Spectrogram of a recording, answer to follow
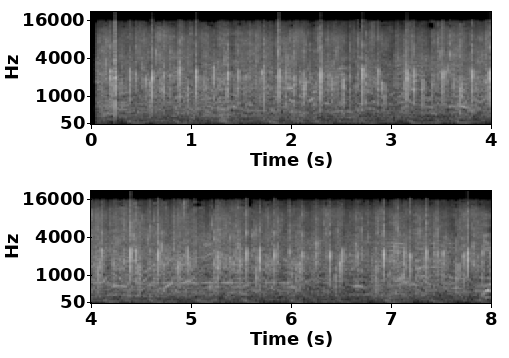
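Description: Spectators clapping, many separate claps throughout, over crowd chatter.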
